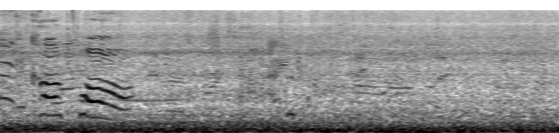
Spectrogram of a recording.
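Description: Steady low rumble of an airliner cabin, engine and airflow noise heard from a passenger seat, with a voice briefly chattering or laughing in the first second.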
